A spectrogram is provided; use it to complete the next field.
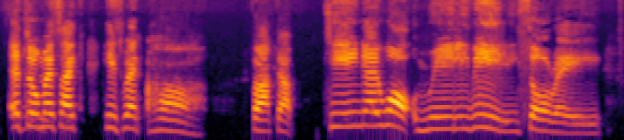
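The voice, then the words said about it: British accent over Australian accent. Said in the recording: “Hearing the British accent on top of your Australian accent is pretty wild.”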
